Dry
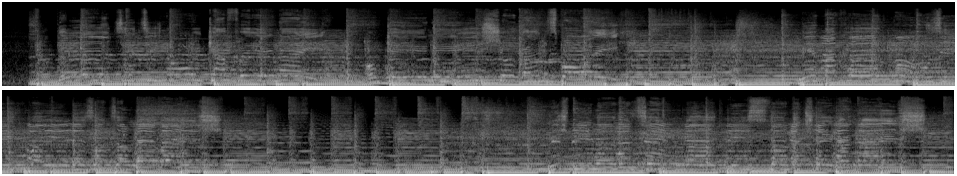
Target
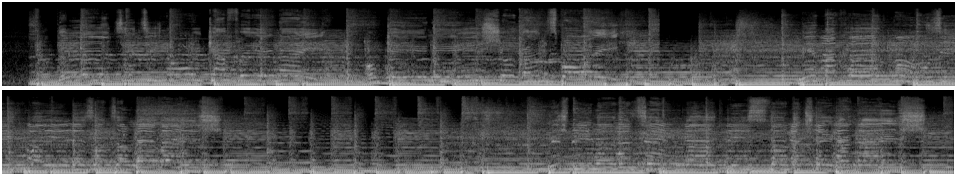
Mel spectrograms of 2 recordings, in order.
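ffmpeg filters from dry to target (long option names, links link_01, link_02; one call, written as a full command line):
ffmpeg -i in.wav -filter_complex "[0:a]asettb=1/sr,asplit=3[link_01][link_02][link_03];[link_01]atrim=end=6.574[link_04];[link_02]atrim=start=6.57:end=6.97,asetpts=PTS-STARTPTS,afade=type=in:duration=0.004:curve=qsin,afade=type=out:start_time=0.396:duration=0.004:curve=qsin,lowpass=1200[link_05];[link_03]atrim=start=6.966[link_06];[link_04][link_05]acrossfade=duration=0.004:curve1=hsin:curve2=qsin[link_07];[link_07][link_06]acrossfade=duration=0.004:curve1=qsin:curve2=hsin" out.wav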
